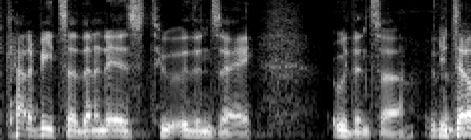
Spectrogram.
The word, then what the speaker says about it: Odense: and it is an even longer road to Katowice than it is to Odense. Odense. You did it like the American pronouncer. Odense. Oh, Odense.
